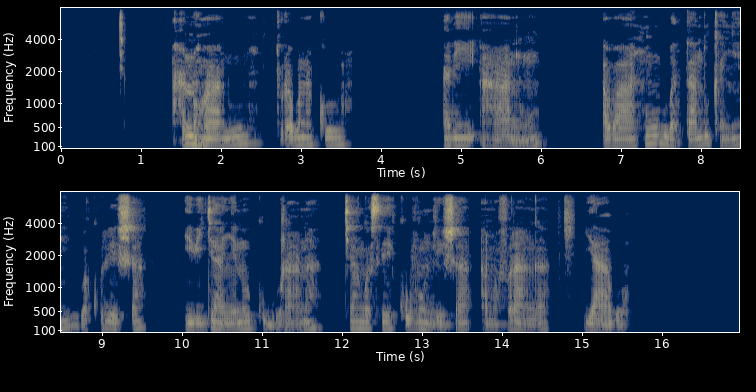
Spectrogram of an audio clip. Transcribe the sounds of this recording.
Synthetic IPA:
ahanoɦaːn̥hutuɾa̰βo̞nakʰo̞ | aɾiaɦaːn̥hu | aβaːn̥huβataːndukʰa̰ɲe̞βakʰo̞ɾe̞ːʃa | iβiɟaːɲe̞nokuɡuɾa̰na | caːŋɡwase̞kuvuːɲʒḭːʃa̰ːmafa̰ɾaːŋɡajaːβo̞

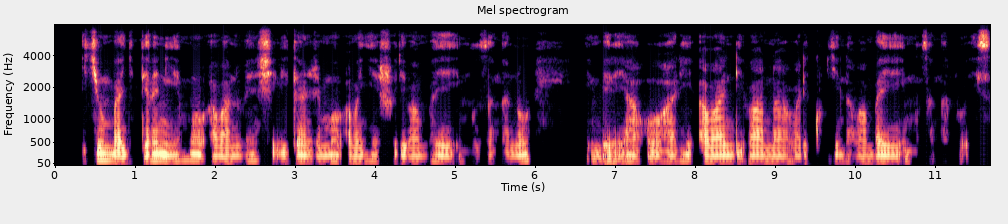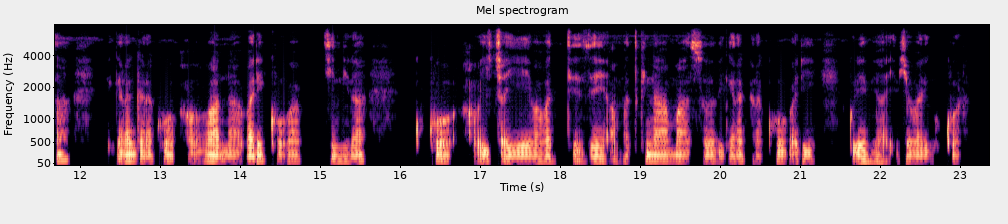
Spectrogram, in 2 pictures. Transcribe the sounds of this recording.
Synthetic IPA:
icuːmbaɟite̞ɾanije̞mo̞ʔaβaːn̥huβe̞ːnʃḭβḭːɡaːnʒe̞mo̞ʔaβaɲe̞ːʃuːɾiβaːmbaje̞imuːzaŋɡano̞ | imbe̞̰ɾe̞̰jaːho̞haɾia̰βaːndiβaːnaβaɾikuβɟinaβaːmbaje̞ḭmuːz̥aŋɡano̞̰ʔisa | βiɡa̰ɾaɡaɾakʰo̞̰aβa̰βaːnaβaɾikʰṵβa | ɟiniɾa | ku̥kʰo̞̰aβa̰it͡ʃa̰je̞βaβatʰe̞̰ze̞a̰matwinamaːso̞βiɡaɾaɡaɾakʰo̞βa̰ɾikuɾe̞βa̰ʔiβjo̞βaɾiɡukʰo̞ɾa

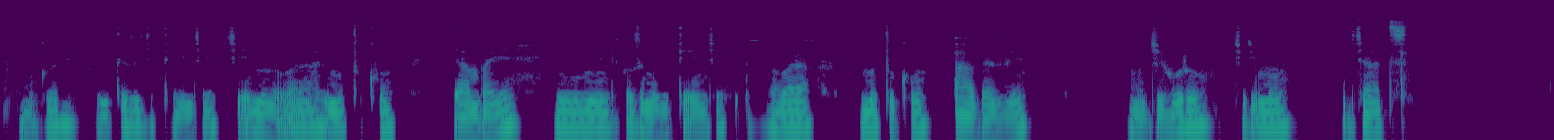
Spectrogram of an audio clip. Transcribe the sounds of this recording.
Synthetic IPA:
umuɡo̞ɾe̞wite̞ziɟitʰeːɲɟe̞cḭmima̰βa̰ɾa̰jumutʰu̥kʰu | jaːmbaje̞ | niːβimɲeːndiko̰zemuɟitʰe̞̰ːɲɟe̞mumaβaɾa | jumutukʰu | ahaɡaze̞ | muɟiɦuɾu | ciɾḭmo | ibɟaːt͡si̥

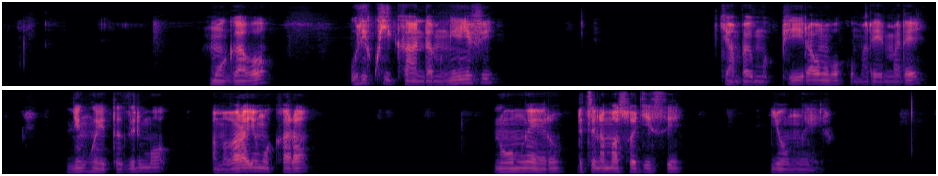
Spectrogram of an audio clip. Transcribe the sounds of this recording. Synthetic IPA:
muɡaβo̞ | uɾikwiːkʰaːndamŋiːvi | ɟaːmbajeumupʰiːɾawamaβo̞komaɾe̞ːmaɾe̞ | niŋwe̞ːtaziɾimo̞ | amaβaɾajumukʰaɾa | nuːmŋe̞ːɾo̞nde̞t͡se̞namaso̞ɟisi | joːmŋe̞ːɾo

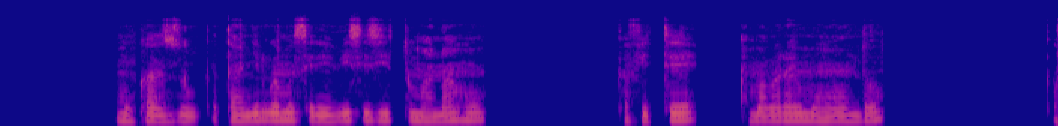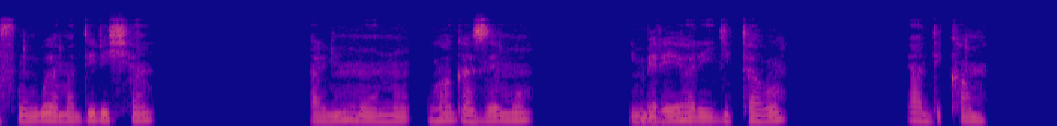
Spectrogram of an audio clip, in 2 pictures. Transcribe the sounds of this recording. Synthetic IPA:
umukazuɡ̥ataːɲɟiɾɡwamose̞ɾiviːsizitumanaɦo̞ | ɡ̥afitʰe̞ | amaβaɾajumuho̞ːndo̞ | ɡ̥afuːŋɡujamadiɾiça | haɾimumuːn̥huːhaɡaze̞mo̞ | imbe̞ɾe̞johaɾiiɟitʰaβo̞ | ja̰ːndikʰamo̞

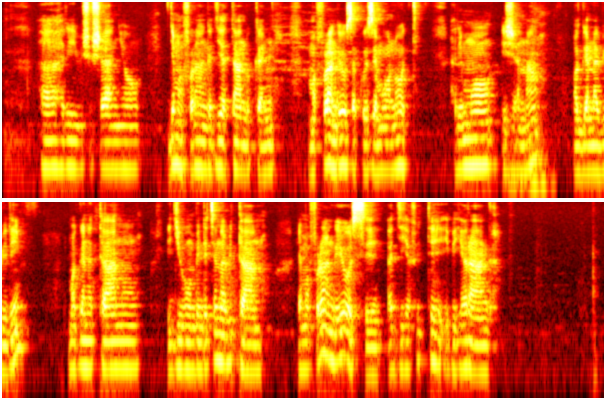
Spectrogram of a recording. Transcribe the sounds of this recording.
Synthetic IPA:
ahaɾiβiʃuʃaːɲo̞ | bɟamafaɾaːŋɡaɟijataːndukaɲeamafaɾaːŋɡajo̞ːseakoze̞muno̞ti̥ | haɾimo̞iʒana | maɡanaβiɾi | maɡanataːnu | iɟihuːmbinde̞t͡se̞naβitaːnu | ajamafaɾaːŋɡajo̞ːse̞aɟijafite̞ḭβijaɾaːŋɡa

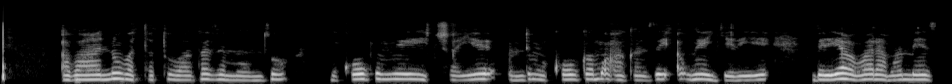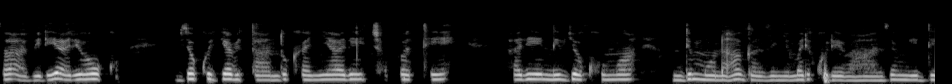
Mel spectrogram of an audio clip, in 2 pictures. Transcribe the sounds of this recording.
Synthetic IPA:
aβaːn̥huβatatuβahaɡaze̞muːnzu | mukʰo̞ːbɡumŋejit͡ʃaje̞undimukʰo̞ːb̚ɡwaahaɡazemŋe̞ːɟe̞ɾe̞je̞ | mbe̞ɾe̞jaːβo̞haɾaːmame̞zaːβiɾiaɾiho̞ | ibjo̞kuɾɟaβitaːndukʰaɲe̞haɾit͡ʃapatʰi | haɾinibjo̞kʰumŋwa | undimuːnahaɡazeɲumaːɾikuɾe̞ːβahaːnze̞mŋiːdi

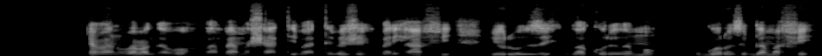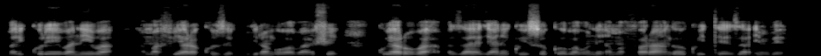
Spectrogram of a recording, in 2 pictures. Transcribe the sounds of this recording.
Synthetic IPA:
aβaːn̥huβaβaɡaβo̞βaːmbajamaʃaːtiβate̞βe̞ʒe̞βaɾihaːfijuɾuːzibɡwaːkoɾewe̞mo | ub̚ɡo̞ːɾo̞zib̚ɡamafiβaɾikuɾe̞ːβaniːβaː | mafijaɾakʰoze̞kuɟiɾaŋɡo̞βaβaːʃe̞kujaɾoβaβazaːjaɟaːnekwiːso̞ko̞βaβo̞ne̞̰ʔamafaɾaːŋɡajo̞kwiːte̞ːzaʔḭmbe̞̰ɾe

